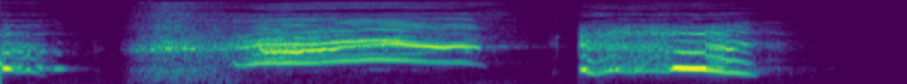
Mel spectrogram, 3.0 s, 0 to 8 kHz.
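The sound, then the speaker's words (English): A voice imitates the labored, gasping breathing of a hospital patient sitting upright on a 100% oxygen mask: a short gasp followed by two long, strained, wheezing breaths with a raspy, whining tone, fairly loud with brief pauses between. “He had his bed set straight up, and he was on 100% O2 mask, and he was breathing like this.”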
